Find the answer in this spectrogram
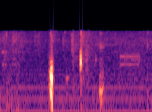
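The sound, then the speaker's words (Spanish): Three short key presses on a mobile phone as someone saves a number into it during a call, spaced unevenly over a second or so, each a quick click or beep heard faintly through a narrow telephone line, with no talking. “Se están aplastando sus teclas.”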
